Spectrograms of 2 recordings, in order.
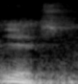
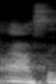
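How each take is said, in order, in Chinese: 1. 它听起来接近'yes'这个词。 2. 它有'ask'的美式开元音。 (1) "你们叫Yes" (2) "美国叫Ask"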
